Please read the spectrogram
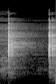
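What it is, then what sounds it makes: Copper sheet not seated on stake, ringing. A hammer planishes a copper sheet over a steel stake where the metal is not seated in direct contact with the stake. Two bright, ringing metallic taps are heard, each fading quickly. This hollow, unseated sound is the one to avoid, not the dead sound of a direct connection.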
